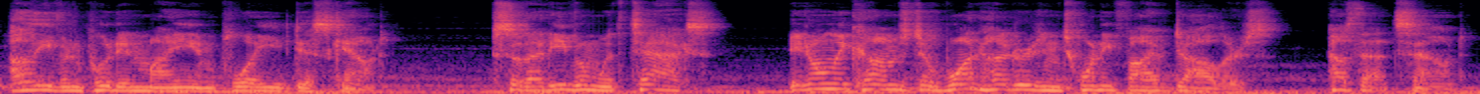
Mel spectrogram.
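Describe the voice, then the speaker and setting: A man's voice: a little high, expressive, normal speed, music in the background, pitched above the performer's own voice, lightly acted. A man voicing an eager, nerdy male store clerk with chirpy, over-helpful sales patter in a narrated story. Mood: eager, friendly.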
